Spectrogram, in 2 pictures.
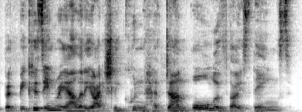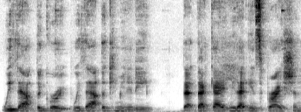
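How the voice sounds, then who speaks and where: A woman's voice: sits low, a little mellow. A modest, thoughtful woman answering interview questions over a video call. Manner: modest, thoughtful, some restarts.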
